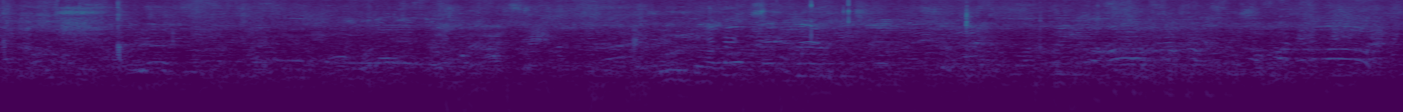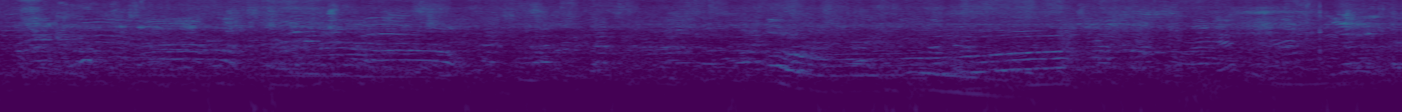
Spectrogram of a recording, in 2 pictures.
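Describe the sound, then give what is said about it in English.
A steady, dense buzz from a large football crowd fills the stadium during a night match, with countless overlapping voices blending into a continuous roar that swells slightly toward the end. “Plenty of buzz in the crowd here tonight.”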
